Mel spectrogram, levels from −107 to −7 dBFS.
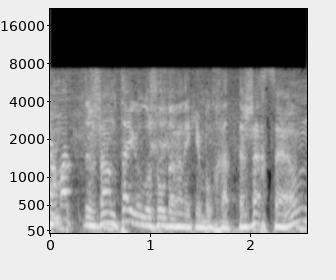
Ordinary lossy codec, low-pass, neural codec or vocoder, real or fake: none; 7.2 kHz; none; real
